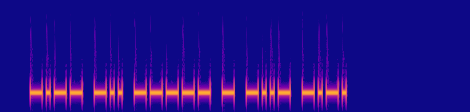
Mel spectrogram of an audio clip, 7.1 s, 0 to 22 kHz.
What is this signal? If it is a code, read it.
Morse code, heard as a keyed tone, about 20 wpm, 700 Hz. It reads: YD0TXC
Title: DXCC-100 Call Signs - 6 Characters - Repeated 3x - 20wpm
